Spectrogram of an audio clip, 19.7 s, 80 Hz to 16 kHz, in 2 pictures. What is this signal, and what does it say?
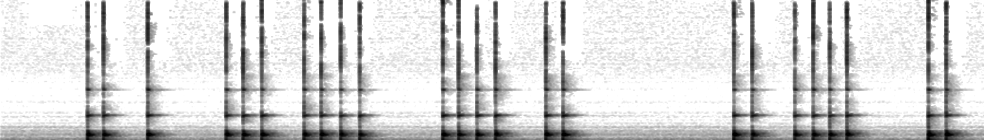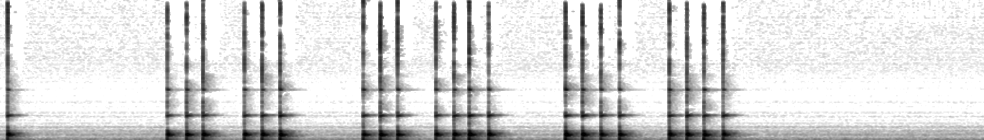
Tap code, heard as taps on a metal pipe, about 6 knocks a second, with room echo. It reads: FOR IF NOT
